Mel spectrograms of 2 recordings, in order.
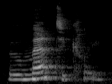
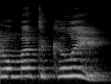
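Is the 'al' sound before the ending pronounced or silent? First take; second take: silent; pronounced. First: The 'al' is silent before 'ly'. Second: An extra 'al' syllable is pronounced before 'ly'. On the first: The speaker calls it right. "this is romantically" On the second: The speaker calls it wrong. "Don't say romantically"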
